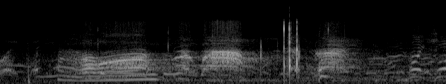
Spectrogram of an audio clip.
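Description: Football players shouting calls to each other across the pitch, several raised voices in turn, with a brief sharp sound just before three seconds in.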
